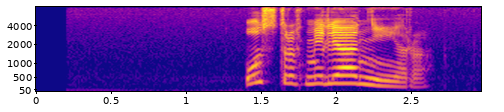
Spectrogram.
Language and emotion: Russian, neutral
